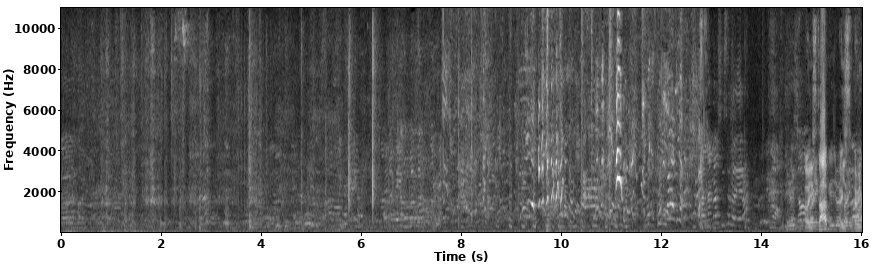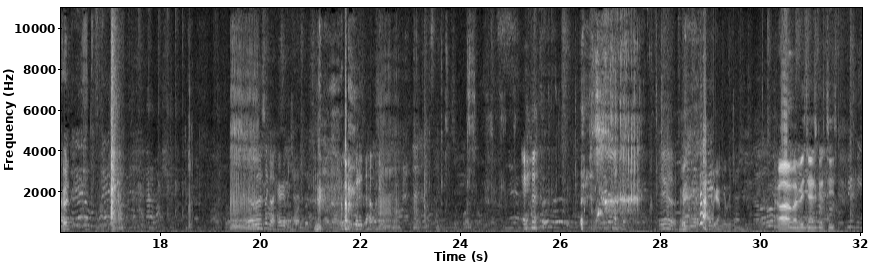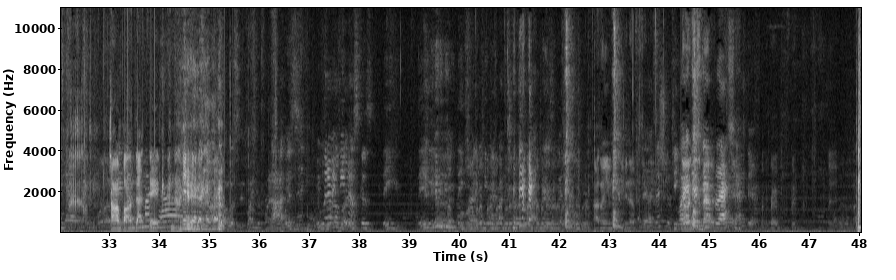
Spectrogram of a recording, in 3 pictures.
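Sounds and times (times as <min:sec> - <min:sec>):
murmur of talk: 0:00.0 - 0:48.0
teenagers laughing: 0:06.7 - 0:13.8, 0:21.0 - 0:22.4, 0:24.9 - 0:29.2, 0:34.2 - 0:35.4, 0:41.0 - 0:41.9
high-pitched cries: 0:07.6 - 0:13.0.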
